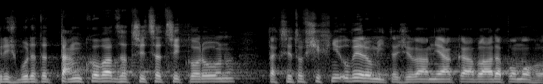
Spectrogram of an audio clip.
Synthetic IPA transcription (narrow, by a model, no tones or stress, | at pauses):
ɡdɪʒbudɛt̪ɛt̪aŋko̞vat̪zat̪r̝̥ɪt̪t͡sɛt̪ːr̥ɪko̞ɾun | t̪aksɪt̪o̞fʃɪxɲɪʔuvjɛdo̞miːt̪ɛʒɛvaːmɲɛakaːvlaːdapo̞mo̞ɦla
